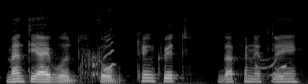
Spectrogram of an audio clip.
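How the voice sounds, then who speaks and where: A man giving casual, rambling game commentary as a streamer, speaking haltingly and often repeating and restarting his phrases. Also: medium pitch, background noise. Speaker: livestreamer playing a game.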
